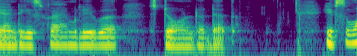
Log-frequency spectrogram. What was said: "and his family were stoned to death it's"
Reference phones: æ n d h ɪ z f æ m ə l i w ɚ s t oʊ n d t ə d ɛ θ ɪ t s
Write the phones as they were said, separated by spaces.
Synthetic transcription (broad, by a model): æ n d h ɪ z f æ m ə l i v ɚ s t oʊ n d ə d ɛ t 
